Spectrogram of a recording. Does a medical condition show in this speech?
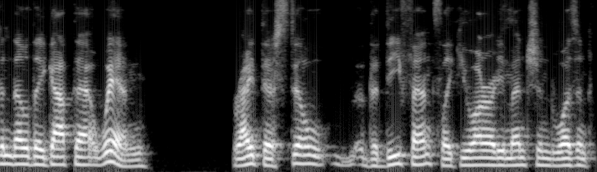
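No.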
